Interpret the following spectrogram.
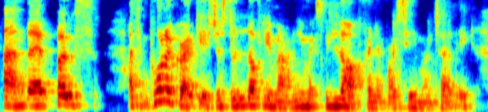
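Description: A woman chatting casually as an interview guest, telling anecdotes in an animated way. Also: lowish voice, quick pace. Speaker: interviewed novelist. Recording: echoey, roomy sound.

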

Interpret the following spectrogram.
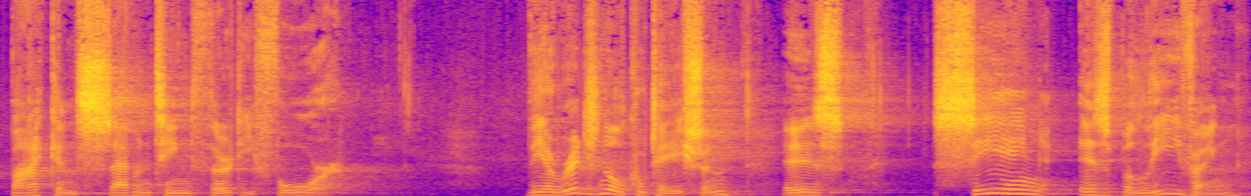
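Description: A man preaching a sermon as a guest speaker, with a measured, deliberate delivery and emphatic phrasing. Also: fairly high pitch, sharp tone. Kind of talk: sermon with prayer. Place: large reverberant church hall. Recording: long hall reverb.

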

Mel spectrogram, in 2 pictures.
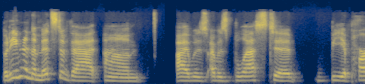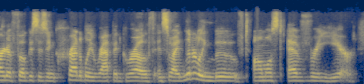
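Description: Earnest rambling Midwestern woman, lowish voice. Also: moderate pace. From East Central Illinois. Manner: earnest, rambling, heavy use of fillers. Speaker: guest. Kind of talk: faith testimony in a podcast interview.

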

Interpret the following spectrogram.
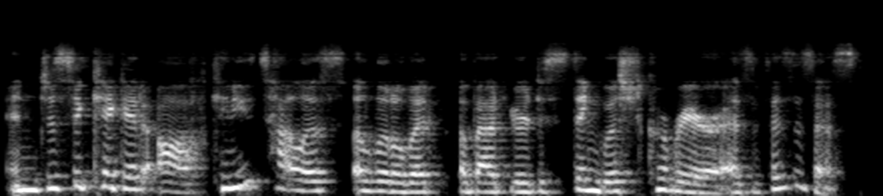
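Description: A woman's voice: medium pitch, a little fast. A woman hosting a podcast interview, polite and effusive as she asks questions. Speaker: podcast host. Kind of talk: casual interview.

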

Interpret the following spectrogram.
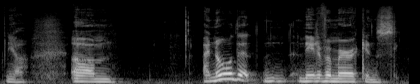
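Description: A man's voice: medium pitch, very animated, normal speed, a little mellow. A middle-aged man, a podcast host telling a family story in casual chat, with many fillers and restarts. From Hawaii.

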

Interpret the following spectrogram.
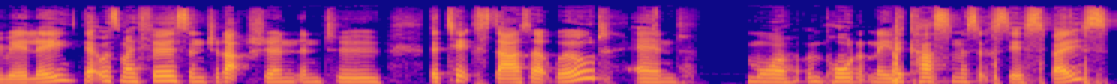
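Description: A woman's voice: medium pitch, no room sound. A woman in her late twenties with a New Zealand accent, a guest answering interview questions in a chatty, friendly way. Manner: chatty, friendly, with many "you know" fillers. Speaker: guest, head of customer success.

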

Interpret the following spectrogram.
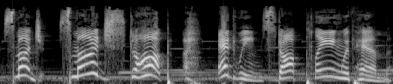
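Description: A woman's voice: very high voice, sing-song, slow, sharp tone, faint music behind, pitched above the performer's own voice, heavily acted. A woman voicing a young bossy female golden dragon in charge of her siblings, scolding and exasperated.

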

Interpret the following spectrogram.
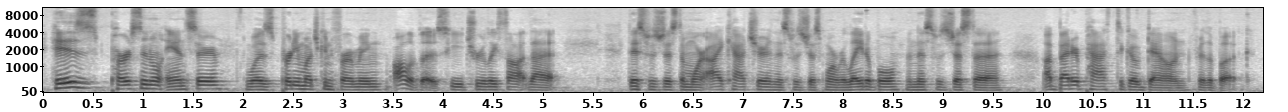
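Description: A man's voice: lowish voice, moderate pace, clean tone. Wordy young man in a book discussion. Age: teen to young adult. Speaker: teen book club panelist.

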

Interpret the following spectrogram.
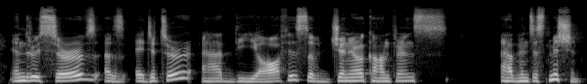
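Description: A man hosting an interview podcast, speaking directly to listeners in a welcoming manner. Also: fairly high pitch.

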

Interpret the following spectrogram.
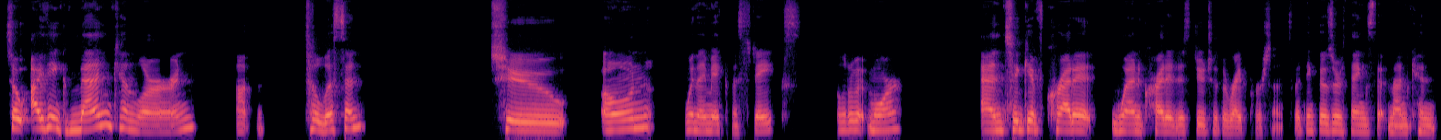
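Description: A woman's voice: on the low side, measured pace, a little mellow, dry recording. Confident woman coaching on communication. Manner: confident, emphatic, advice-giving. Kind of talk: podcast interview answers.

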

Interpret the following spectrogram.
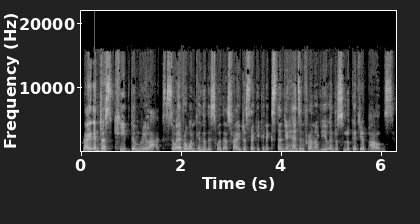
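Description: A woman's voice: mid-range voice, fairly quick, a little mellow. A woman from Poland with a Polish accent, a guest in a podcast interview, speaking in an earnest, explanatory way and guiding listeners through simple exercises. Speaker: intimacy coach guest.

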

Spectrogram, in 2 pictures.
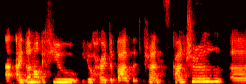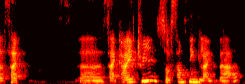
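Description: A woman who speaks English as a second language, asking a question in a webinar in a halting, hesitant way over a video call. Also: medium pitch, slight background noise, poor audio. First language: not English. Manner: hesitant, halting, many pauses and fillers.

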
